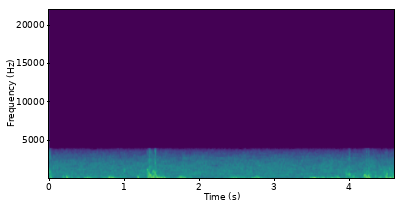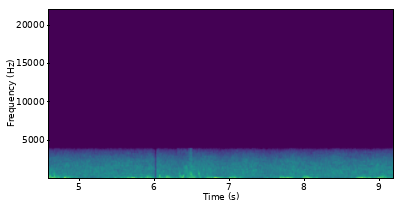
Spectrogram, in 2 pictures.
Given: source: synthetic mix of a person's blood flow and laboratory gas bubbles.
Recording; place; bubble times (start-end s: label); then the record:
Doppler ultrasound of blood flow; precordium
0.00-0.09 s: bubbles
0.16-0.34 s: bubbles
0.98-1.02 s: bubbles
1.15-1.65 s: bubbles
3.92-4.78 s: bubbles
6.04-6.12 s: bubbles
6.31-6.65 s: bubbles
From the record:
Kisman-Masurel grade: 223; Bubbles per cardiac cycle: several, 3 to 8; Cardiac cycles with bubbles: 10 to 50%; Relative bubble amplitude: loud (0.450 to 0.775); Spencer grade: 2 (many but less than half of the cardiac periods contain bubble signals, singularly or in groups); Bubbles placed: only in the low amplitude regions of the cardiac cycle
